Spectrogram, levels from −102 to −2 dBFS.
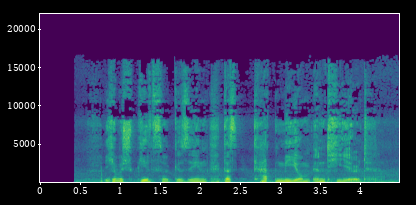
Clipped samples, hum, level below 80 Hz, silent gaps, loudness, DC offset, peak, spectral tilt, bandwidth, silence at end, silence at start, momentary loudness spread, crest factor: under 0.1%; none; -38 dBFS; none; -24 LUFS; under 0.1%; -8 dBFS; -4.5 dB/octave; 16.5 kHz; 0 s; 0.45 s; 6 LU; 18 dB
